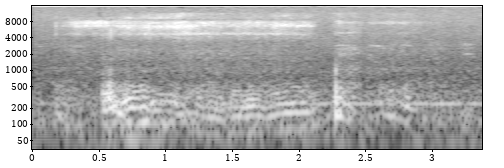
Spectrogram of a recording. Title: Doggie snoring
